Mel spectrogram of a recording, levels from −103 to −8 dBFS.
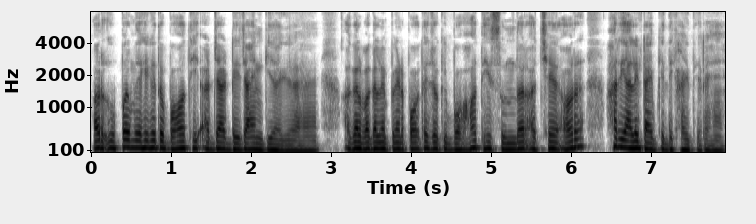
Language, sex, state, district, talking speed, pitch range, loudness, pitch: Hindi, male, Jharkhand, Palamu, 225 wpm, 125-145 Hz, -15 LUFS, 135 Hz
